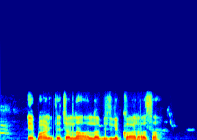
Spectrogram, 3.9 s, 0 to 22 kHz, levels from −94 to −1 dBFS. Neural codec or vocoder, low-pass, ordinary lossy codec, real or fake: none; 7.2 kHz; Opus, 24 kbps; real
